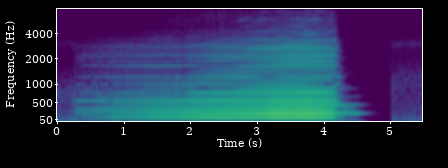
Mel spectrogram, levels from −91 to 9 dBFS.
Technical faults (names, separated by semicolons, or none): comfort noise in place of the background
